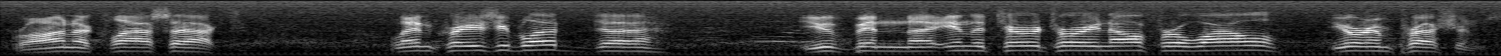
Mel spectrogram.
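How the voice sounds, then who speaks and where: A man interviewing wrestlers and giving measured commentary on a 1989 TV broadcast. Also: high voice, fairly bright tone, rough recording.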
